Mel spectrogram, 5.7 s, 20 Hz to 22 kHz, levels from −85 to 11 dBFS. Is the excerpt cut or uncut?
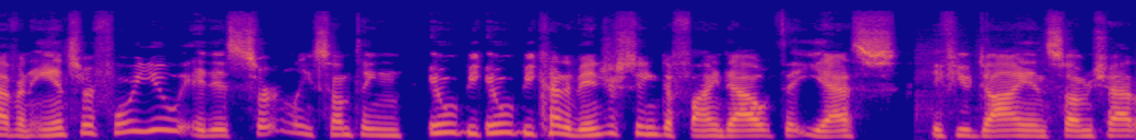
cut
